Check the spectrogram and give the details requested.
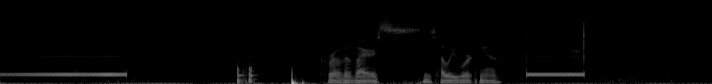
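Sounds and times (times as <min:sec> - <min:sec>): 
steady electronic telephone ringing tone of a call to a bar: 0:00.0 - 0:01.3, 0:05.3 - 0:05.9
speech: 0:03.3 - 0:05.1.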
